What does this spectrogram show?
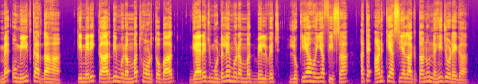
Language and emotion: Punjabi, fearful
